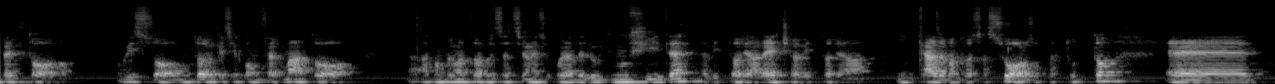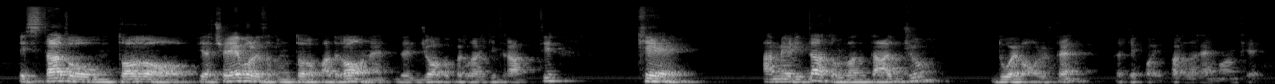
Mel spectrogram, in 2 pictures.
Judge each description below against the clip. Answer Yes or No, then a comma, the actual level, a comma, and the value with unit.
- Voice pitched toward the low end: Yes, low, 105 Hz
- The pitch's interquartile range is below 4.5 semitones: Yes, average, 3.5 semitones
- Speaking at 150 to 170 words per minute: No, average, 140 wpm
